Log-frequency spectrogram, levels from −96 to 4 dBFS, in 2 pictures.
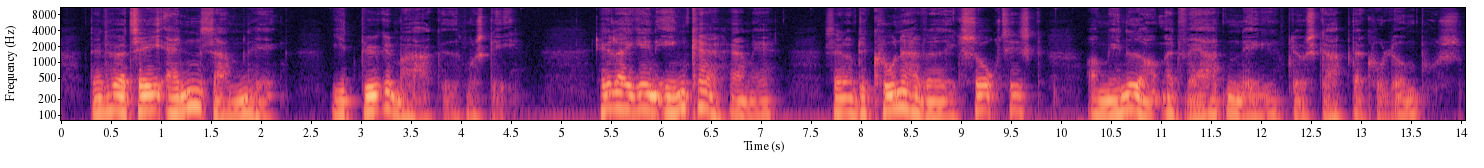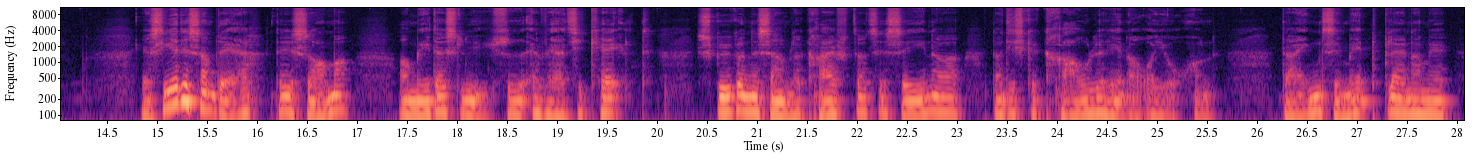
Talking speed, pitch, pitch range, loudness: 130 wpm, 95 Hz, 90-110 Hz, -24 LUFS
